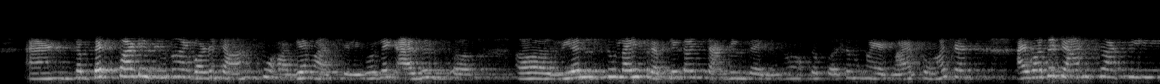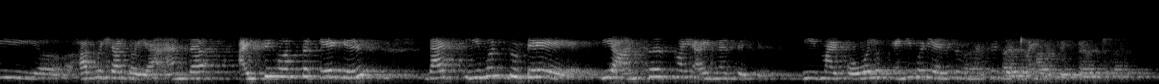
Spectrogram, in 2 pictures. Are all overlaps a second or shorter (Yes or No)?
No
